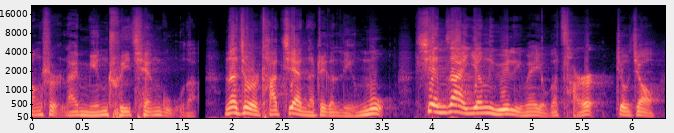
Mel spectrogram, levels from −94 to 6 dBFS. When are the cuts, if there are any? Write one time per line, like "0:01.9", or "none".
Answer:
none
